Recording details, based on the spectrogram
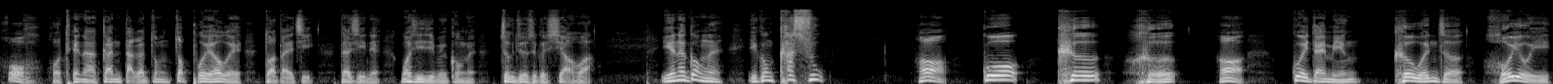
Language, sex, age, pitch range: Chinese, male, 50-69, 110-160 Hz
